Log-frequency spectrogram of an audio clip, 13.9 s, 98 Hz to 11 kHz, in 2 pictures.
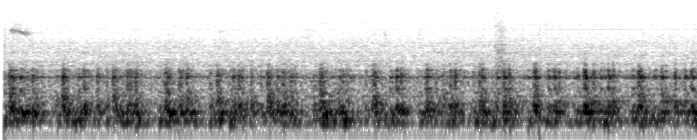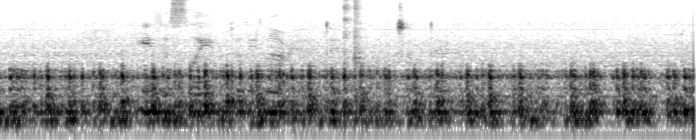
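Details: Fetal heartbeat on a Doppler monitor during a non-stress test at 40 weeks of pregnancy with polyhydramnios, reactive reading: rapid whooshing pulses, about 115–130 a minute.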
